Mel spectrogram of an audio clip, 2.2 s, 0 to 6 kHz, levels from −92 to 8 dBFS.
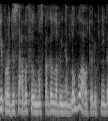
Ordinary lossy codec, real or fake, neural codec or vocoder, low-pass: AAC, 32 kbps; real; none; 5.4 kHz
